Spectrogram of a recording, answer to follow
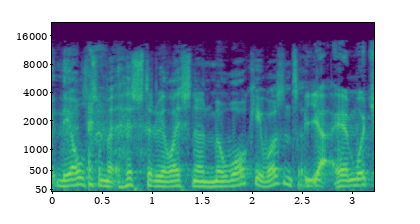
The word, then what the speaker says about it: Milwaukee: got it on tape how do you pronounce Milwaukee it's merelywaki and it is Algonquin for the good lab I love the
